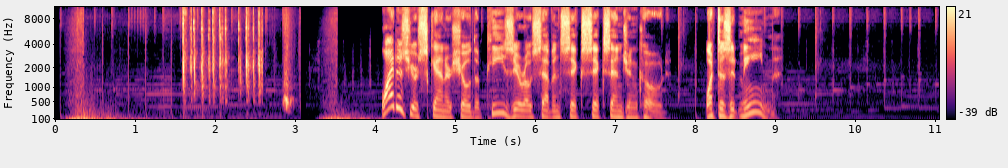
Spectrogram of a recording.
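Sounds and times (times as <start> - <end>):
keyboard typing clicks: 1.6 - 2.7.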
